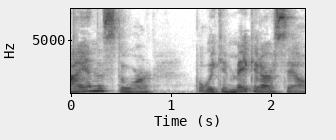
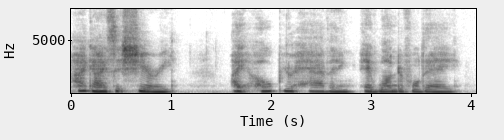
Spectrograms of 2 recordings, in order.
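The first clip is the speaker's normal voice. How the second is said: soft whispered voice. Host greeting viewers, whispering. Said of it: "Why am I whispering?".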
